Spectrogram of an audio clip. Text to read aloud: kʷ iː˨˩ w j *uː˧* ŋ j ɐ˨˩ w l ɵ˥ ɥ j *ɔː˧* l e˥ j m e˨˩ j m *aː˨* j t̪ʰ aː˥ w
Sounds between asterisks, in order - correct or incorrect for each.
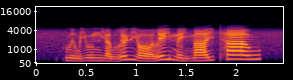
incorrect: uː˨, incorrect: ɔː˨˩, incorrect: aː˨˥

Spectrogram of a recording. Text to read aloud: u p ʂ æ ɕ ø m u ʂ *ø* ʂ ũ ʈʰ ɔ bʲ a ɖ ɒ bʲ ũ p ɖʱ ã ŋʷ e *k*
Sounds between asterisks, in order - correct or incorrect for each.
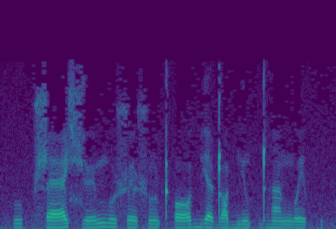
correct, incorrect: kʷ

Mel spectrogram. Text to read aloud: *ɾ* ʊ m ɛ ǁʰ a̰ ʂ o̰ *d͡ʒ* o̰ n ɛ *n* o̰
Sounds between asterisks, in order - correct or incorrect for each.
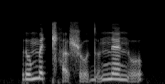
correct, incorrect: d, correct

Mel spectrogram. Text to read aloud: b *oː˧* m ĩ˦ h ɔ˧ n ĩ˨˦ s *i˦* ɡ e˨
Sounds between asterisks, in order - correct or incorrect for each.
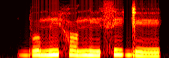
incorrect: o˧, correct

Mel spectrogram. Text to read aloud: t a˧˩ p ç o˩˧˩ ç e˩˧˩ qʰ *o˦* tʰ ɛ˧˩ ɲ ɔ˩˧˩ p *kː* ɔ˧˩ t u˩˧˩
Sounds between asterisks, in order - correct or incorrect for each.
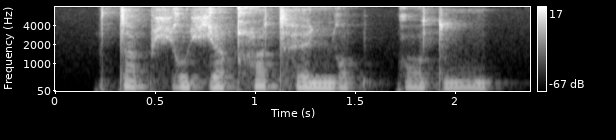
correct, correct

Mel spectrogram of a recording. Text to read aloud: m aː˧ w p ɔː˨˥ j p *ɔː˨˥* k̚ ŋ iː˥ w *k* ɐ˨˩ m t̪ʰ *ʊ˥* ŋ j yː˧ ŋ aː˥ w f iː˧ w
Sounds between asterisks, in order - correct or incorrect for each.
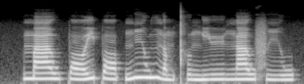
incorrect: ɔː˨, incorrect: ŋ, incorrect: ʊ˨

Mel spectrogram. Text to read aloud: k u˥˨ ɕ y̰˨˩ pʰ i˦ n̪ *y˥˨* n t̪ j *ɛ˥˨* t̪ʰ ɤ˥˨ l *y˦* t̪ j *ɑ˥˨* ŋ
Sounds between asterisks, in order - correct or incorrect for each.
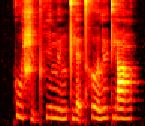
incorrect: y˨˦, incorrect: ɛ̰˨˩, correct, incorrect: ɑ˦

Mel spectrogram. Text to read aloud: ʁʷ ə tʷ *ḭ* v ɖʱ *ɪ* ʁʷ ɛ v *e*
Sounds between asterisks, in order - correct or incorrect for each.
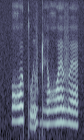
correct, correct, incorrect: ɛ

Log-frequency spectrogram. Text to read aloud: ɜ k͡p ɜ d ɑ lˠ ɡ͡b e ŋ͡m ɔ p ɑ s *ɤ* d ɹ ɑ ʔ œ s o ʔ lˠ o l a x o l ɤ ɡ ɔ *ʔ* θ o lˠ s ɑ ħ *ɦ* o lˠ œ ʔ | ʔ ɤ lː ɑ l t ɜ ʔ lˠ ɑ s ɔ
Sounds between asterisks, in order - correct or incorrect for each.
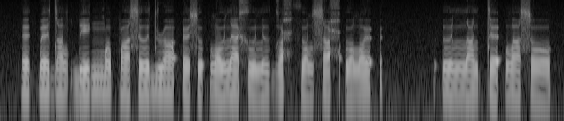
correct, incorrect: ħ, incorrect: ʔ

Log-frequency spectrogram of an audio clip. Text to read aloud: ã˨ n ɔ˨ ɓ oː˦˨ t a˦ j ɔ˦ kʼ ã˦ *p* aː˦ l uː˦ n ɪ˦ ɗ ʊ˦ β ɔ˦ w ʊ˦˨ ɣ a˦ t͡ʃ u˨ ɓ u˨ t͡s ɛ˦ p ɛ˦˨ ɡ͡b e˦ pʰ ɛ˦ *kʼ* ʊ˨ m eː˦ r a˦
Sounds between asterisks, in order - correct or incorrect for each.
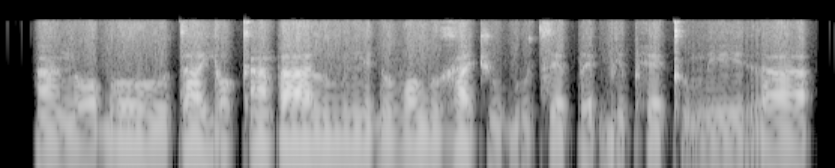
correct, correct

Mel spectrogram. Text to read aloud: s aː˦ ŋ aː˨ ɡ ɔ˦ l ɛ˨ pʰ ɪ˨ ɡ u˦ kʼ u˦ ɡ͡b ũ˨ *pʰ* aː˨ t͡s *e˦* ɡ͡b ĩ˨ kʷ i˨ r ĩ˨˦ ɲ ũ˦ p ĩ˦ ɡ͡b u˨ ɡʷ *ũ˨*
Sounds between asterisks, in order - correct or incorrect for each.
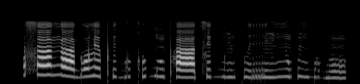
correct, correct, correct

